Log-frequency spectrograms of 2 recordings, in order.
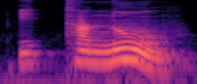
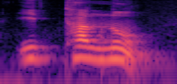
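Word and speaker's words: אִתָּנוּ: 자, 그 다음에 이타누. 자, 이타누입니다. 이타누. 물론 여기 발음을 이제 티귿으로 쓸 수도 있습니다. 티읕으로 이타누.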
